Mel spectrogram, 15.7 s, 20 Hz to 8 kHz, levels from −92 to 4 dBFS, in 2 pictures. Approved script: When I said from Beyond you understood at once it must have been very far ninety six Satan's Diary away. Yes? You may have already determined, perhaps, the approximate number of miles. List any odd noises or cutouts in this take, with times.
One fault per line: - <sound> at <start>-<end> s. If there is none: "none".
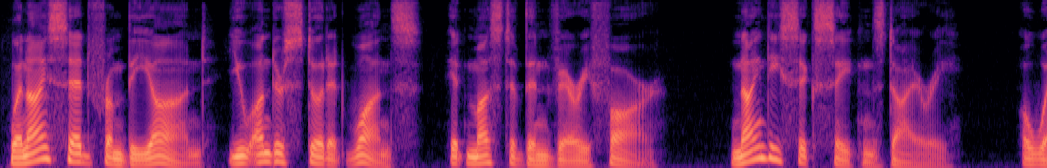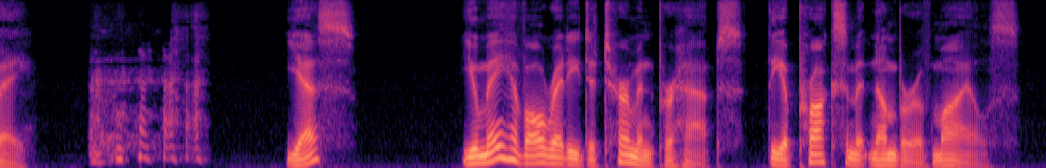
- laugh at 8.5-9.4 s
